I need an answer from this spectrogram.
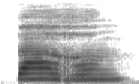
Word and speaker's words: parents: C'est le père, oui, le père, la mère, les parents. Esta EN suena a AN, ¿se acuerdan? Parents.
